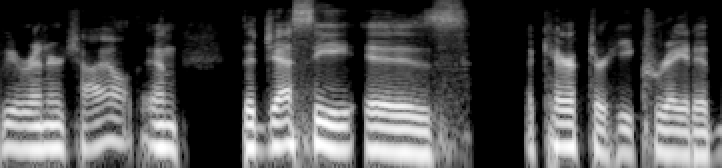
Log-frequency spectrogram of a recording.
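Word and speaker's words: Djesse: records that he's put out are called the jess it's spelled d-j-e-s-s-e and he's done the jesse volume 1 the jesse volume 2 into jesse volume 3.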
